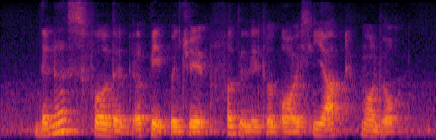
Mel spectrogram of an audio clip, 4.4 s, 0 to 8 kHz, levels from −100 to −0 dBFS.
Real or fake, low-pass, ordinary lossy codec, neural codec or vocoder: fake; none; none; codec, 16 kHz, 6 kbps, DAC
